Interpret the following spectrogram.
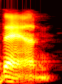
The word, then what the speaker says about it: than: pronunciation between then and than. Okay, so then sounds like Ken. You know, Ken and Barbie? Ken. It rhymes with Ken, then. Than is more like can.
